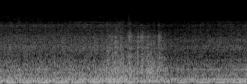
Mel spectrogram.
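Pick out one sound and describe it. Loose coal rattles and pours from an excavator bucket.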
